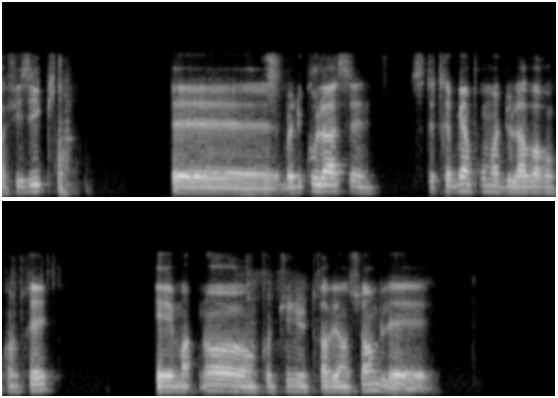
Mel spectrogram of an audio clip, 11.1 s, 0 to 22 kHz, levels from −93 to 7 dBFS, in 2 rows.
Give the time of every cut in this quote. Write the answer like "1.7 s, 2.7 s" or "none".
none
